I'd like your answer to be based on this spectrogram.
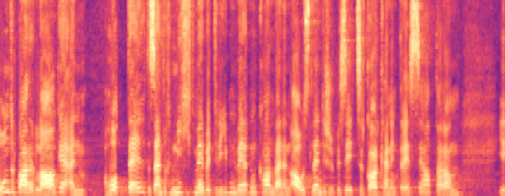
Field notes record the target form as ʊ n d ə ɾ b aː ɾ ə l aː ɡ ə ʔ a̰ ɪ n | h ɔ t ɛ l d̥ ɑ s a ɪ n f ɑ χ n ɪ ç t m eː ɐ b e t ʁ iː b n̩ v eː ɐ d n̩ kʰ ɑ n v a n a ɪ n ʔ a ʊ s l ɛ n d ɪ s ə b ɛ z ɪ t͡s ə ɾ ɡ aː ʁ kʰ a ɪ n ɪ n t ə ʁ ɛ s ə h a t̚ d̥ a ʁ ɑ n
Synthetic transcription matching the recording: ʊ n d ə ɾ b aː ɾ ə l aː ɡ ə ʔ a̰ ɪ n | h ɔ t ɛ l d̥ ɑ s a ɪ n f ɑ χ n ɪ ç t m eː ɐ b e t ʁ iː b n̩ v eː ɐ d n̩ kʰ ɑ n v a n a ɪ n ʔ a ʊ s l ɛ n d ɪ ʃ ə b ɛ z ɪ t͡s ə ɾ ɡ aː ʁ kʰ a ɪ n ɪ n t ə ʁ ɛ s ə h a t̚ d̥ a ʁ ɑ n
